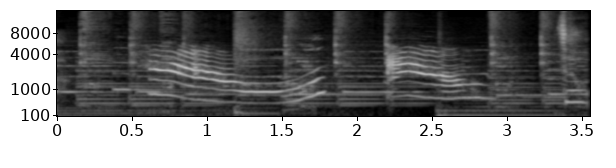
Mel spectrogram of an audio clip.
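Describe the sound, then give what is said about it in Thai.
A cat that has run home meows several times in a row while rubbing against its owner's legs, loud, with long drawn-out, wavering cries that rise and fall in pitch, with no voices present. “เจ้าแมว รีบวิ่งมาถึงบ้านก่อนร้องเหมียวเหมียวไปมาเคราแข้งเคล้าขา ประจบเจ้าของอยู่นั่นเอง”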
